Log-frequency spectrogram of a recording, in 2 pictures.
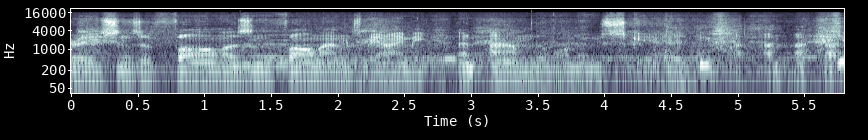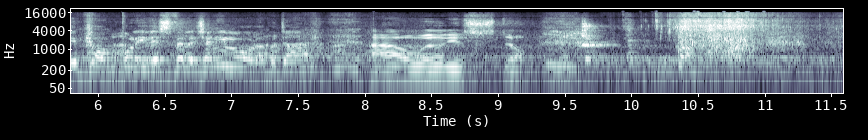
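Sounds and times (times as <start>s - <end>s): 
speech: 0.0s - 10.4s
laughter: 2.2s - 8.4s
holy water being splashed: 9.9s - 11.5s.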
